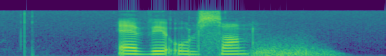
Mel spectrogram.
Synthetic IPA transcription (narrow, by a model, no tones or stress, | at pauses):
ʔɛʋɪʔʊlsɔn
